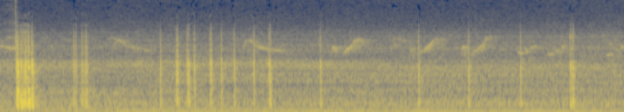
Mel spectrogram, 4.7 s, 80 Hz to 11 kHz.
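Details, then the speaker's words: 1960 Sylvania Dualette tube TV powered up on a variac at 85 volts, 115 watts, B+ near 250 V, filter capacitor reforming, tubes warming: quiet hiss with scattered pops and crackles, static from the speaker; electrolytic capacitors still bad. "let me go back to the other camera you can see our tubes getting hot we have static from the speaker"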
